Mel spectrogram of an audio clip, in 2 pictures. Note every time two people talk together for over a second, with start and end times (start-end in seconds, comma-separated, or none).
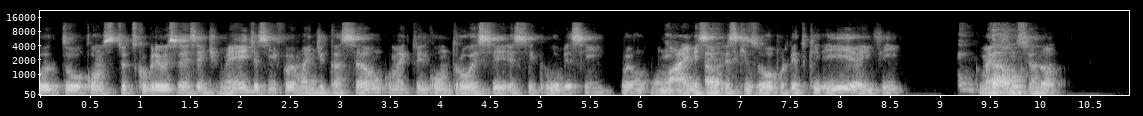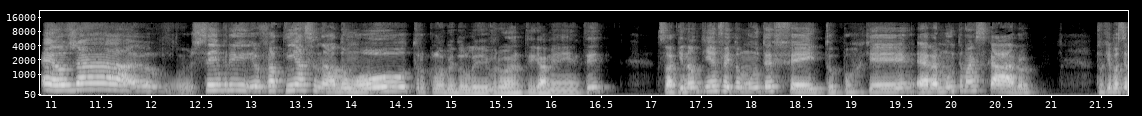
none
